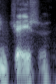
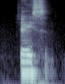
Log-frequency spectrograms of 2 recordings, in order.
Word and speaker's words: Jaycen: Oh, well, his name is going to be Jason. – Jason. No, but it's spelled J-A-Y-C-E-N. – Oh, there you go. – Yeah, yeah. It's spelled different.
